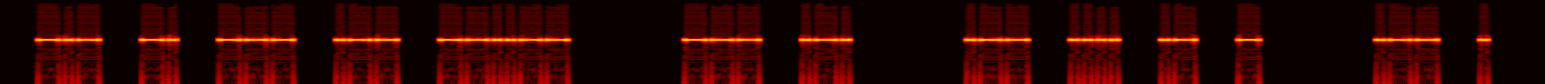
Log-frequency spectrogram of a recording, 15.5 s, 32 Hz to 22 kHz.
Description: Morse code, heard as a keyed tone, about 18 wpm, spaced as for 12 wpm, 1000 Hz. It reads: KNOW, OR WHAT WE
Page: New quotes every day in morse code at 12 Words per minute.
